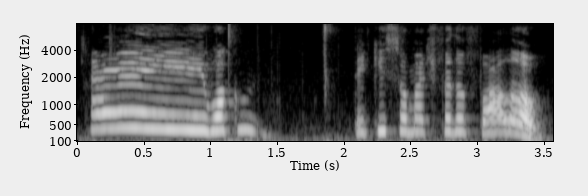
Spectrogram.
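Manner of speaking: high, friendly thanks to a new follower; bright greeting. Real, not acted.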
